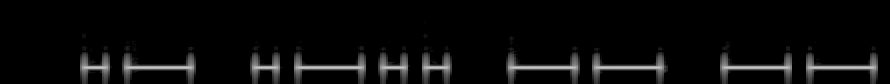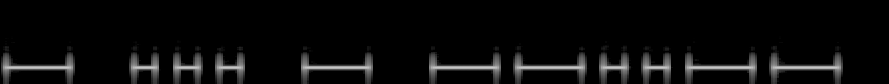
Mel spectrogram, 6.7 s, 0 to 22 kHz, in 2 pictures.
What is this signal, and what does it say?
Morse code, heard as a keyed tone, about 15 wpm, 700 Hz. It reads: ALMOST,
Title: A Sound Of Thunder 15wpm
